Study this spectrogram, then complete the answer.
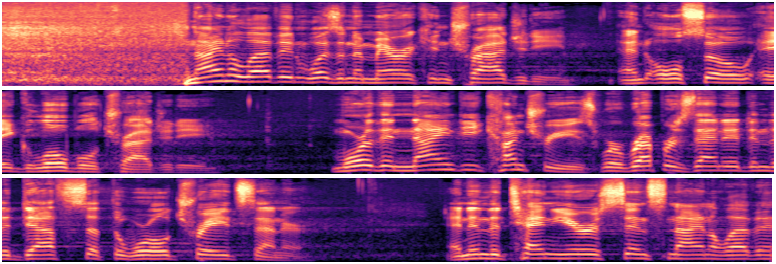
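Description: A man speaks steadily through a loudspeaker in a large echoing hall.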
